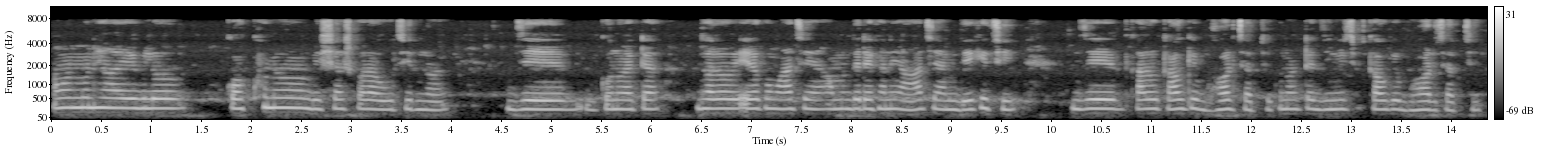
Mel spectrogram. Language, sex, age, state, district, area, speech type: Bengali, female, 18-30, West Bengal, Dakshin Dinajpur, urban, spontaneous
